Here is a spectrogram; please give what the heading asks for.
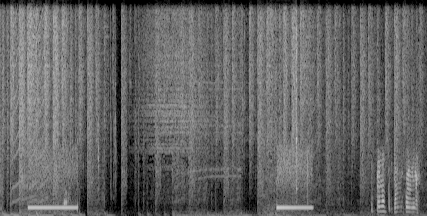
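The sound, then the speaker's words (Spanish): Telephone tones while a number is redialed for a phone call: two steady, sustained tones, then a quick cluster of short dialing tones near the end, over constant noisy background. “Ok, bueno, volvemos a marcar.”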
